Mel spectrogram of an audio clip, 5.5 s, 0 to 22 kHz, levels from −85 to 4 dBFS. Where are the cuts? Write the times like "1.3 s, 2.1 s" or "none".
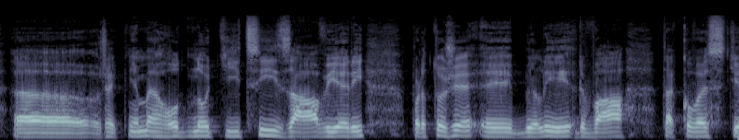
4.3 s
